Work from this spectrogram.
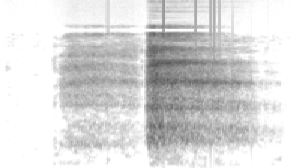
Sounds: Sigh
